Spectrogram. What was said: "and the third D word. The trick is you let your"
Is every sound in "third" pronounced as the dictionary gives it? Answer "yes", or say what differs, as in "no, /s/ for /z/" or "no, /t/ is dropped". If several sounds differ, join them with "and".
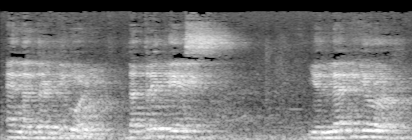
no, /t/ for /θ/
